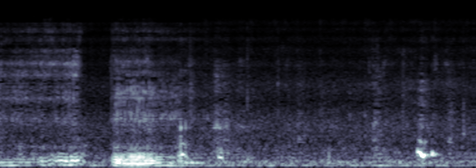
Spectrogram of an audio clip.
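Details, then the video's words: Dog snoring: a loud, low rumbling snore around the second mark, then softer snorting breaths and a short nasal snort near the end, with faint background hiss. "Собака храпит"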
